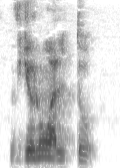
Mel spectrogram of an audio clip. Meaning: viola
- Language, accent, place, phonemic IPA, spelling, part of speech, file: French, France, Lyon, /vjɔ.lɔ̃ al.to/, violon alto, noun, LL-Q150 (fra)-violon alto.wav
